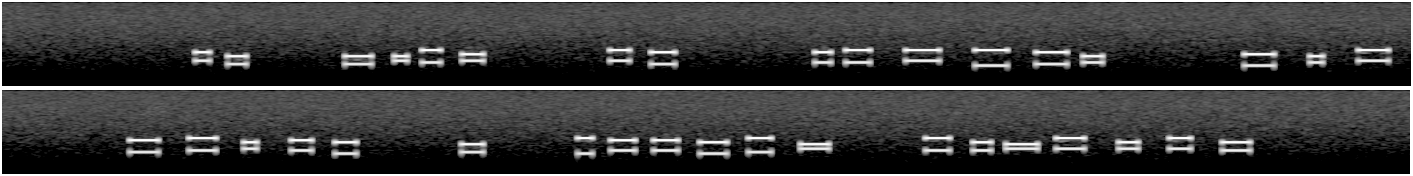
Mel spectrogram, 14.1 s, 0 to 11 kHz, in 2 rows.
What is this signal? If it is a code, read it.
DTMF, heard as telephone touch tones, dialled by hand, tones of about 120 ms. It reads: #4 4*C0 D6 9CDA67 27D 6C092 4 A992B* C8*D0D8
